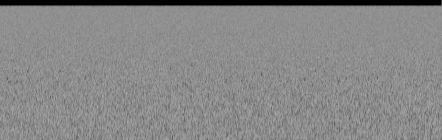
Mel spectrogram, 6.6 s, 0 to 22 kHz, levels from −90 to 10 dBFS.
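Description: From start to finish, samples built from the wrong bytes turn this speech into loud, harsh broadband noise: fast-changing low bits become each value's large part.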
